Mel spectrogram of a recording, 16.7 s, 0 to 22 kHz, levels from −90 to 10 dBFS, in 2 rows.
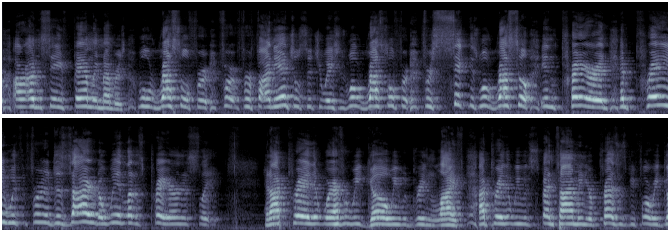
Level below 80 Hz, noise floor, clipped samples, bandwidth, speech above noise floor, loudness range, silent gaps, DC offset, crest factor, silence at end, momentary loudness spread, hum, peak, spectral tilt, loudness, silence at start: -60 dBFS; -57 dBFS; under 0.1%; 16 kHz; 35 dB; 5 LU; none; under 0.1%; 18 dB; 0 s; 12 LU; none; -4 dBFS; -5 dB/octave; -22 LUFS; 0 s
